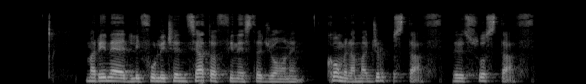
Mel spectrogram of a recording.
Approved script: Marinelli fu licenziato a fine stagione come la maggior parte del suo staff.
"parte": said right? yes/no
no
